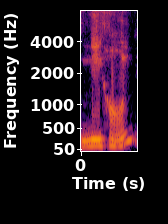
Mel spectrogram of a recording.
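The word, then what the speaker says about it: 日本: kanji characters represent japan it's pronounced nihon in japanese and it means the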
